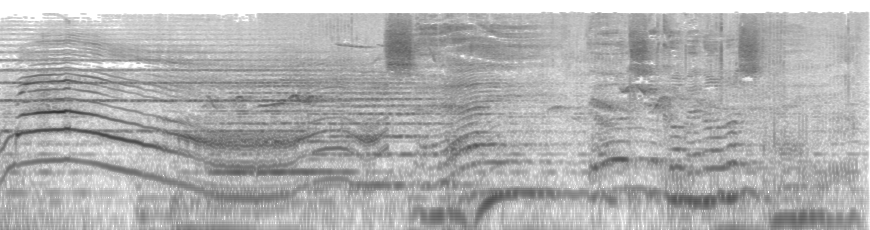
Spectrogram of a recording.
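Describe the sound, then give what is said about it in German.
A cat meows while being stroked: one long, drawn-out cry with sliding, wavering pitch, followed by several shorter meows, all clear and fairly loud. “Ich muss die Katze streicheln.”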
